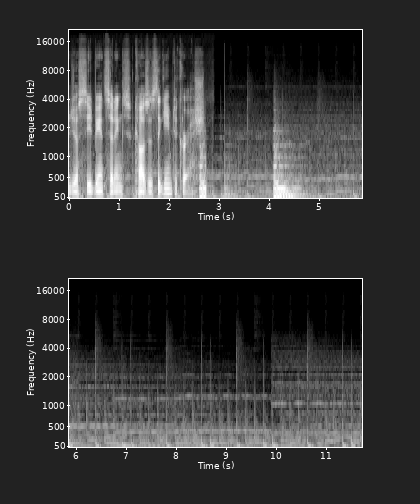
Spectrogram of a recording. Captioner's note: Windows XP - error noise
